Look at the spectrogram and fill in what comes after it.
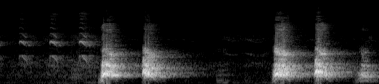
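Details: Bubbles, a pet Golden Retriever, barks at a Hamleys toy: three soft tonal toy notes, then two loud barks, a pause, and three more barks tapering off.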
